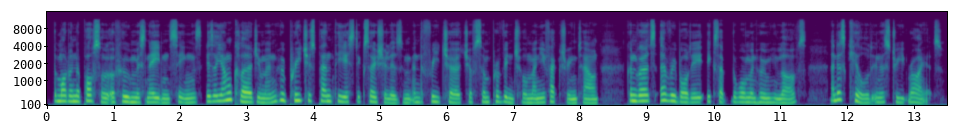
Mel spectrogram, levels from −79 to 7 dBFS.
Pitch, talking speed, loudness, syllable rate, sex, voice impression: 185 Hz, 180 wpm, -17 LUFS, 5.3 syllables/s, female, feminine, adult-like, slightly muffled, sincere, slightly calm, reassuring, slightly sweet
